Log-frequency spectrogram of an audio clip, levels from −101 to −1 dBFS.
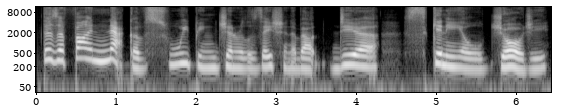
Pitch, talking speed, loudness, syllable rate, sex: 215 Hz, 140 wpm, -20 LUFS, 4.4 syllables/s, female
